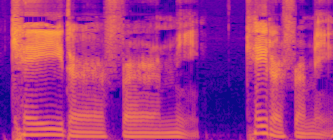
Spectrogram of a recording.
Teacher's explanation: 然后 for 呢我们就弱读成 fur.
